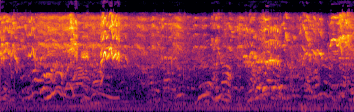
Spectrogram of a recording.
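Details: Lories at a safari and adventure park in Cebu, Philippines, give harsh, high, scratchy chirps and screeches in a steady chatter, with people talking in the background.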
